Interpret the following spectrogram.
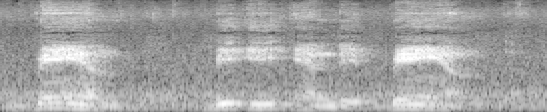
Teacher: wherever you see the letter N occurs in the uh word make it a little nasal pronounce it the word is coming out of your nose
